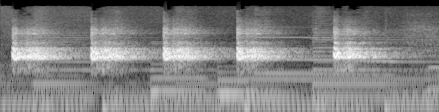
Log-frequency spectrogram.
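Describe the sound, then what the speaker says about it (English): Five loud, sharp clucks come from a turkey pot call as the striker is moved in quick strokes, evenly spaced and close, with nothing else heard. "You can do it in quick movements like this and that's gonna cluck."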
